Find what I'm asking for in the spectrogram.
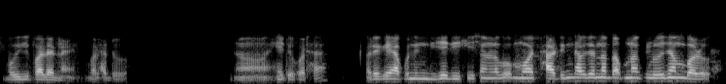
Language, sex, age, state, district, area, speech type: Assamese, male, 45-60, Assam, Dhemaji, rural, conversation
